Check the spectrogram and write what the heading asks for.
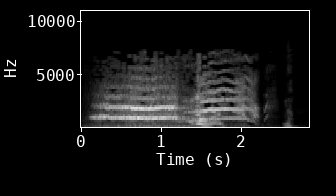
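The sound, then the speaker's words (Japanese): Car tires screech loudly in a long skid as the car swerves sharply to avoid a black cat struck by a car ahead on the road, a steady high whine that wavers and bends in pitch before cutting off, followed by a couple of brief thuds. “急ハンドル切ってかろいてかわしたんですが、我々が見たものは、惹かれたばかりの黒猫の死骸でした。”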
